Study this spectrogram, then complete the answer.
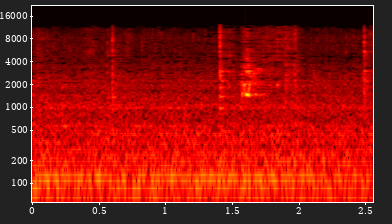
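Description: Boiled vegetables stirred into oily pav bhaji gravy in a pan, giving a soft continuous sizzle with a few scraping spoon strokes, moderately close and quiet, with no talking.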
